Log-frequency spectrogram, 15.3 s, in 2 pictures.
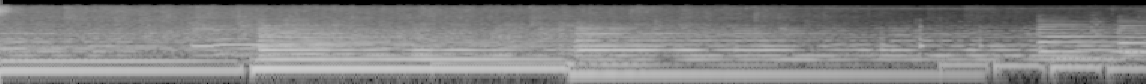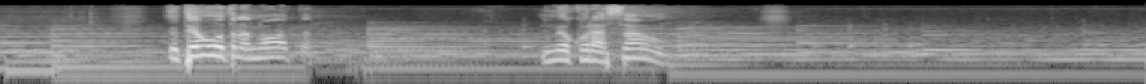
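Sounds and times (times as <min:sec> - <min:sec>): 
audience applause: 0:00.0 - 0:06.5
sustained keyboard chords: 0:00.0 - 0:15.2
speech: 0:08.8 - 0:09.8, 0:11.2 - 0:12.2.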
